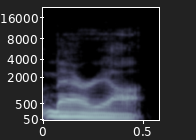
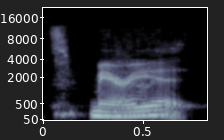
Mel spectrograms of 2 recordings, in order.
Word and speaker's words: Marriott: Also, do you know it's it's not Marriott. It's Marott. Like Yeah. Marriott. Someone who used to do their internal corporate events. I learned that it's pronounced like chariot.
